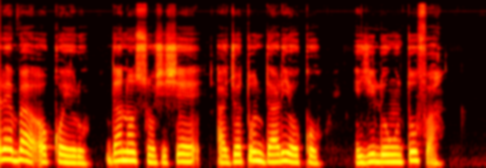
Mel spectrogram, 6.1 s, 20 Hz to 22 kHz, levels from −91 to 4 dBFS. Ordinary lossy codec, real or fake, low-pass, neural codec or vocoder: none; real; 19.8 kHz; none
